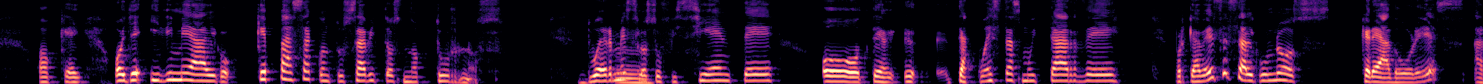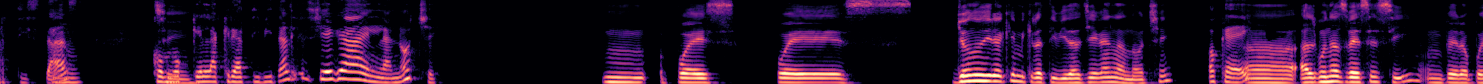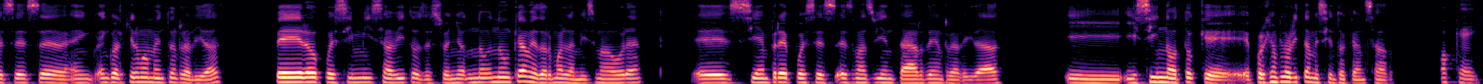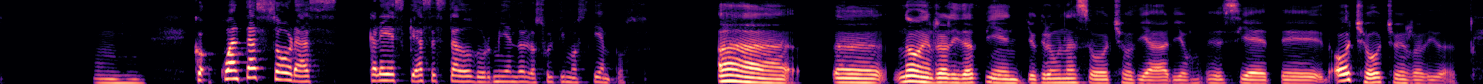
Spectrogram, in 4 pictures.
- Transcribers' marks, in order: other noise
- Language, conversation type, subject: Spanish, advice, ¿Qué te está costando más para empezar y mantener una rutina matutina constante?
